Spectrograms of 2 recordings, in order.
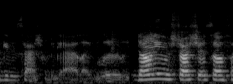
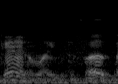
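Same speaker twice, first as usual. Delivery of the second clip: low, soft aside of disbelief; muttered disbelief; 6 semitones lower, 9 dB quieter than usual. Retold or imitated. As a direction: drop it low, baffled to yourself. Retold baffled inner reaction.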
